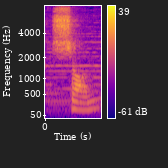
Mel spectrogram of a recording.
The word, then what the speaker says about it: Sean Bean: Y dice, pues, nada, mi amigo Sean Bean, o Sean Bean, es que se pronuncia casi como John, pero es Sean, Sean Bean, le pone la voz al rey de la película de tú, ¡ole!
